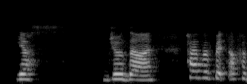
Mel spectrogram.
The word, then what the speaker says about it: يسجدان: Yeah, make sure that it's not a sh sound, it's not sheen, it's seen. So it's yasjudan, yasjudan.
